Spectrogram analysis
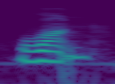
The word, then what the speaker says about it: one: let's start with o think of the word one which are the words sounds like one that's right one in the past tense of win the sound were is usually spelled with the letter w and it is not a vowel sound it is what we call a semi-vowel sound and before a semi-vowel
